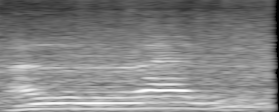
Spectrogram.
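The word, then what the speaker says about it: الذي: Alladzi belum digigit itu belum digigit. Alladzi. Nah begitu ba dah sampai besok.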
